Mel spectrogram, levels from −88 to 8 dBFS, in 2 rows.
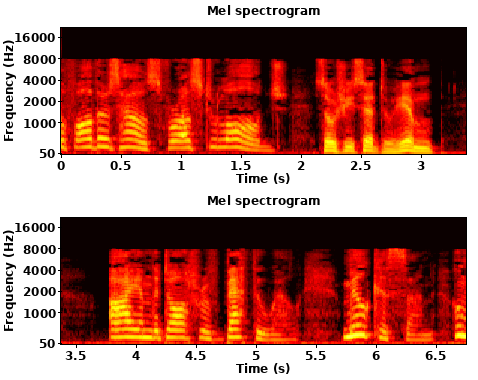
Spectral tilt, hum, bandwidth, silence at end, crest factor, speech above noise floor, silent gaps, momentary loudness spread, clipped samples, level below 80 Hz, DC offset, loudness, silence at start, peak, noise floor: -5 dB/octave; none; 8 kHz; 0 s; 18 dB; 31 dB; none; 14 LU; under 0.1%; -50 dBFS; under 0.1%; -21 LUFS; 0 s; -4 dBFS; -52 dBFS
